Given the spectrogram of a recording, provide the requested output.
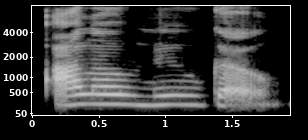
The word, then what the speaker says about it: Alonuko: Alanko, is it? Dang, I don't know. Alanko. I can't find it. But she's a beautiful. Oh, okay. Hold on. How you pronounce this? Alonuko.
